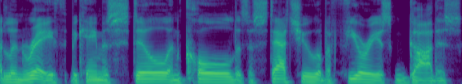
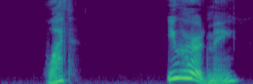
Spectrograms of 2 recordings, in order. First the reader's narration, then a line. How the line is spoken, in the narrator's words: said calmly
